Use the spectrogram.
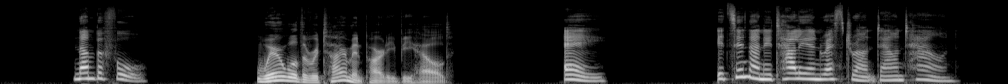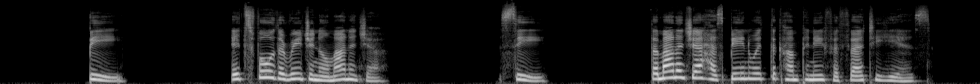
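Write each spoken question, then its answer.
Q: Where will the retirement party be held?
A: A: It's in an Italian restaurant downtown.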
